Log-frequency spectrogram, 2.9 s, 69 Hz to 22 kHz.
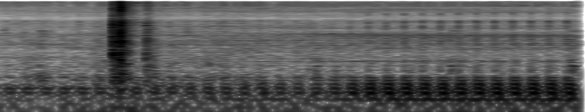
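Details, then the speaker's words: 1984 Sharp VC-498C VCR, audio dub mode on linear audio: steady low popping about three to four a second during playback, sound only from one channel, possibly out of alignment. "if you want to get out of audio dub mode you just hit play again that was the popping turn this volume up"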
